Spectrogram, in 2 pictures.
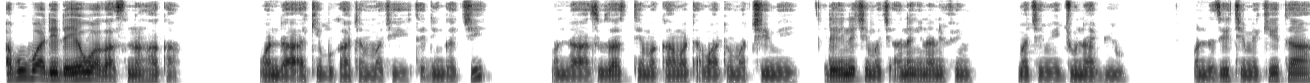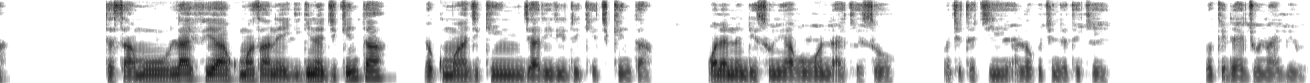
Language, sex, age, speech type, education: Hausa, male, 15-29, spontaneous, tertiary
